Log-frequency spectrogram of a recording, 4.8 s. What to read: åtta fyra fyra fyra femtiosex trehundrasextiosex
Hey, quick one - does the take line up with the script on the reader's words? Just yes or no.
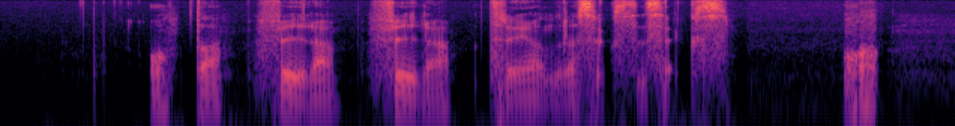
no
